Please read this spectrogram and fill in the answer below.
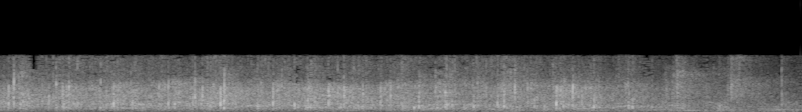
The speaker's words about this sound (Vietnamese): Thì cho một tràng vỗ tay thật lớn để cam kết nào.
